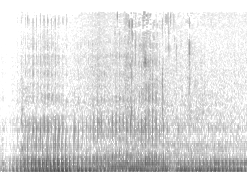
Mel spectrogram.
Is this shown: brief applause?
no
